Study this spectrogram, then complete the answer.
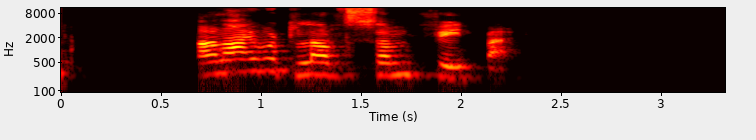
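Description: A woman speaks clearly into a nearby microphone.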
